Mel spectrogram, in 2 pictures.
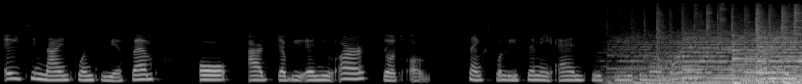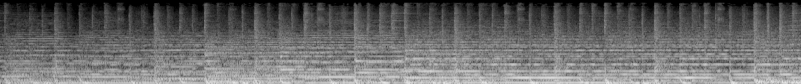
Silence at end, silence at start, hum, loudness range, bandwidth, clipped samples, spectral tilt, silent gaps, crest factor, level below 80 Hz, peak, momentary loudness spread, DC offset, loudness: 0 s; 0.05 s; none; 21 LU; 19 kHz; under 0.1%; -5.5 dB/octave; 1.92-1.98 s, 4.58-4.68 s; 14 dB; -20 dBFS; 0 dBFS; 22 LU; under 0.1%; -13 LUFS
